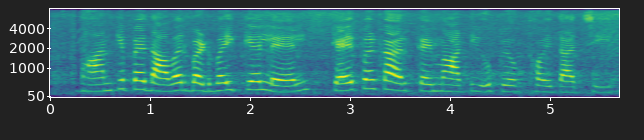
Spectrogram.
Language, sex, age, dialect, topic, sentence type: Maithili, female, 18-24, Southern/Standard, agriculture, question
